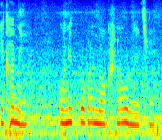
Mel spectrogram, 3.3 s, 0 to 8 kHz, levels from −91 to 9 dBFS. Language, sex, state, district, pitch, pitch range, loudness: Bengali, female, West Bengal, Cooch Behar, 255 Hz, 225-265 Hz, -13 LUFS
